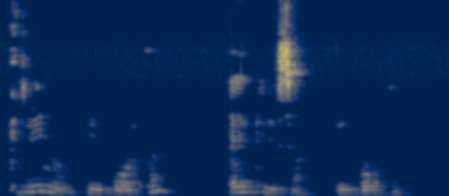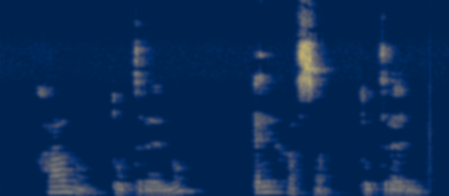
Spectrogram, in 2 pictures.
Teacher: You can notice too that the accent moves always one syllable backwards.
